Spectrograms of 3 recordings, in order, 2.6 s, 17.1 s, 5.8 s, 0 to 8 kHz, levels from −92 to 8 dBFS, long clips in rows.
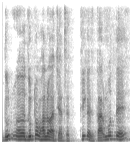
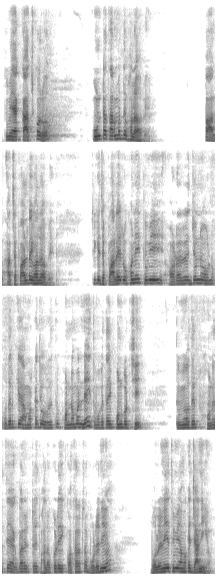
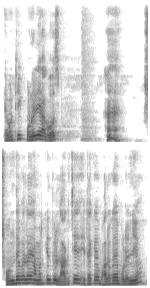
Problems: constant background noise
